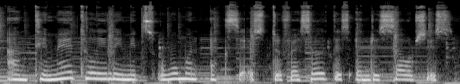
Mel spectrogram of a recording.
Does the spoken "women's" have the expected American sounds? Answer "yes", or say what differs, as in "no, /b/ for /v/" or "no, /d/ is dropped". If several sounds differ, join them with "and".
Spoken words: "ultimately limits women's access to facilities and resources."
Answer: no, /z/ is dropped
